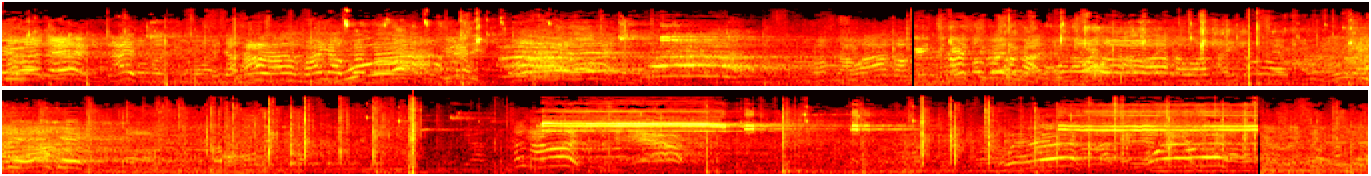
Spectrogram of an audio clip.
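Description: Young men shout to each other on an outdoor court.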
